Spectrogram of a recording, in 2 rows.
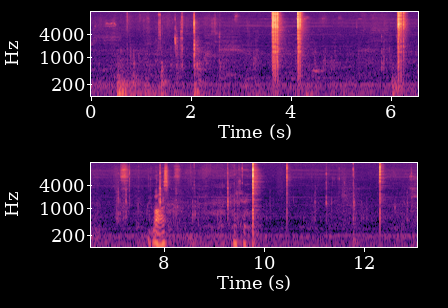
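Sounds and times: electrical sparks cracking: 3.6s - 4.4s, 6.0s - 6.4s.

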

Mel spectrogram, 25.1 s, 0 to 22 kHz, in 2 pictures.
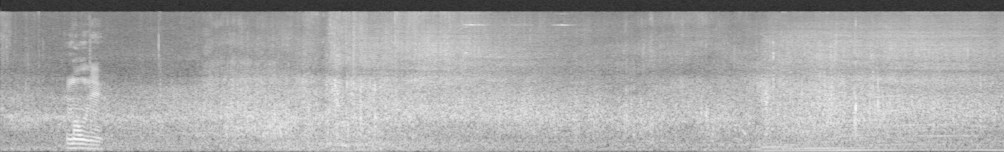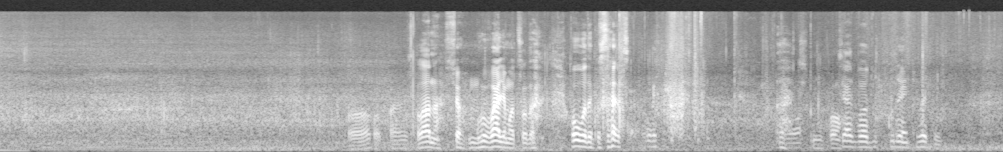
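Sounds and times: wind: 0.0s - 25.0s.

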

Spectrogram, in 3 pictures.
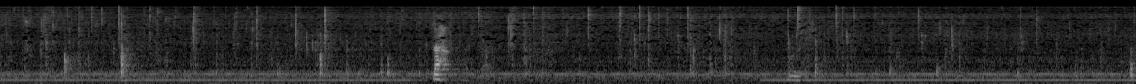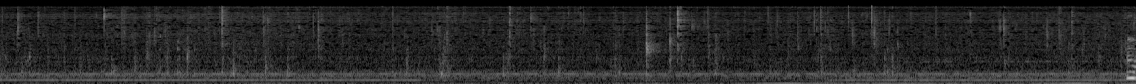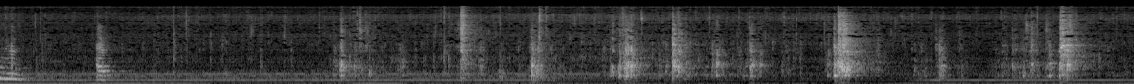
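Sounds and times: egg sizzling in oil: 0.0s - 34.0s
crackles and pops: 0.1s - 22.4s.

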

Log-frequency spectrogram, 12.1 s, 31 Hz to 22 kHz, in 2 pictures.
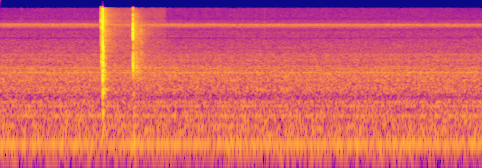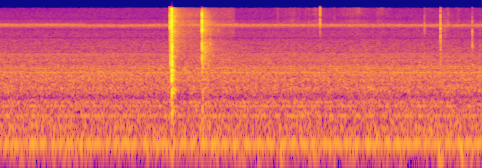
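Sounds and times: low hum: 0.0s - 12.0s
arrow hitting target: 1.2s - 2.1s, 8.2s - 9.0s
bow string snap: 1.3s - 2.0s, 8.2s - 9.0s.

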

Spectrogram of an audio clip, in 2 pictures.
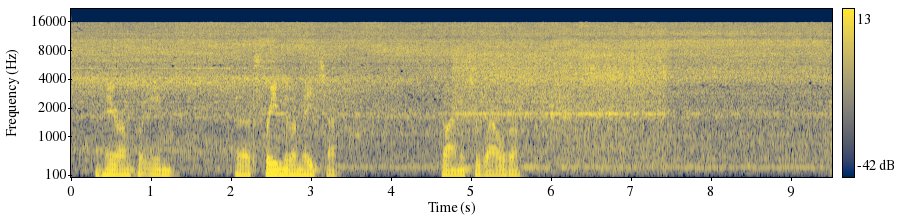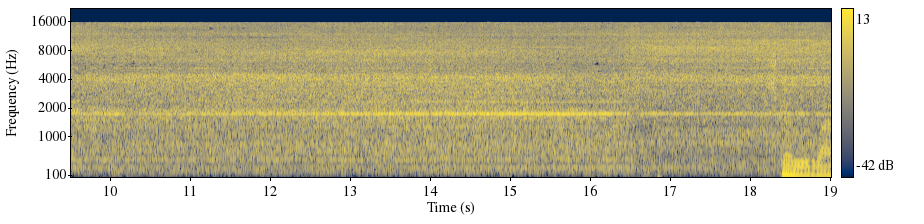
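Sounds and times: hot-air welding gun blowing: 0.0s - 19.0s
thin high whine: 4.6s - 7.4s.

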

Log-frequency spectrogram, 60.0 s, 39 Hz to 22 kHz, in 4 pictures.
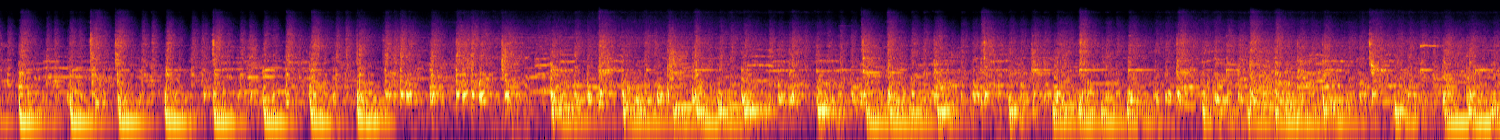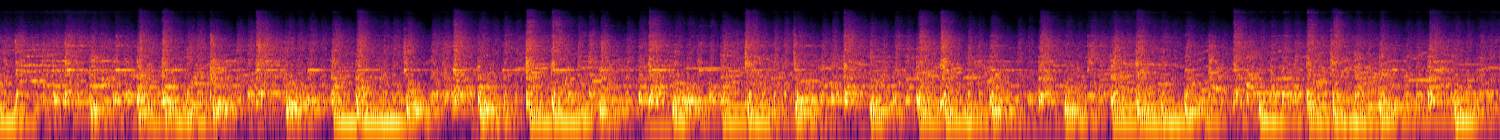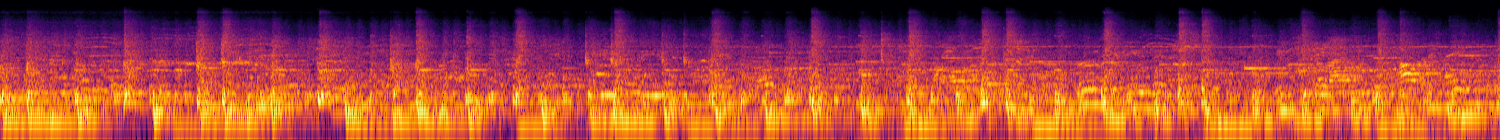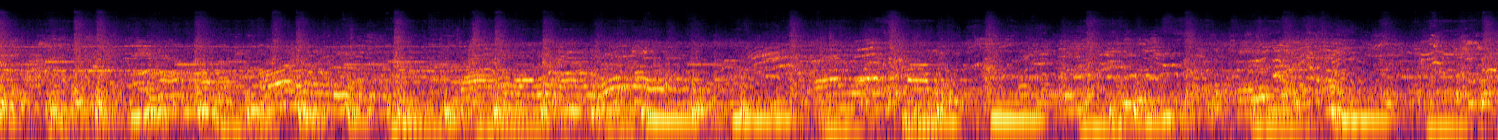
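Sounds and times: drums beating quick rhythm: 0.0s - 59.9s
marching band playing: 0.0s - 59.9s.

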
